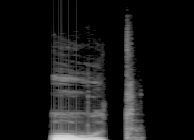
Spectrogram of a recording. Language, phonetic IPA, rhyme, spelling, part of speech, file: Hungarian, [ˈuːt], -uːt, út, noun, Hu-út.ogg
- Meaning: 1. way, path, track, course 2. road 3. trip, tour, voyage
